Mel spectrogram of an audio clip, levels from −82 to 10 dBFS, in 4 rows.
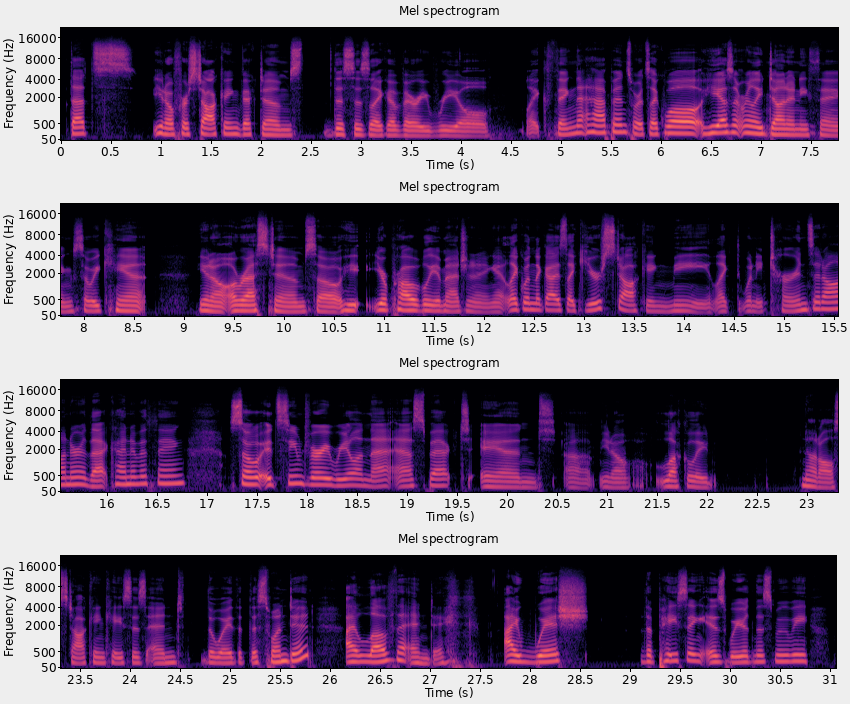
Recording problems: none

